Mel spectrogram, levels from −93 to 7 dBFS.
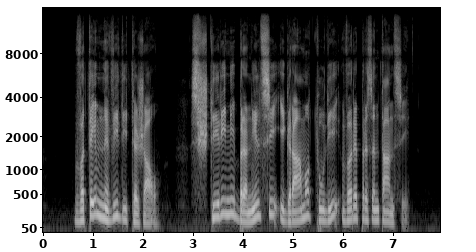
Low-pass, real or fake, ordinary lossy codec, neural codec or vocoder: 14.4 kHz; real; none; none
